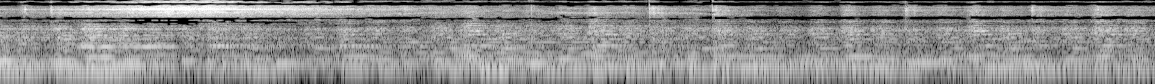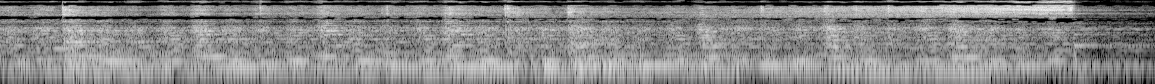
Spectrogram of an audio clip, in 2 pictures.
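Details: JBL Bluetooth speaker after cone patched with firmly stuck electrical tape, cover off, switched on: music full and clear, no buzz, rattle or crackle on bass; cone sound, distortion gone.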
